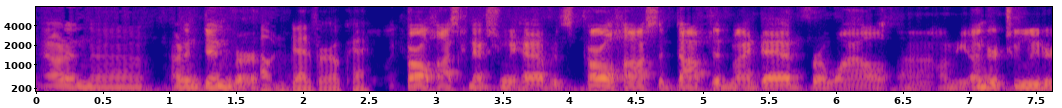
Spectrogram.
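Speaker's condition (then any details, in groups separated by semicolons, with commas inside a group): No condition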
